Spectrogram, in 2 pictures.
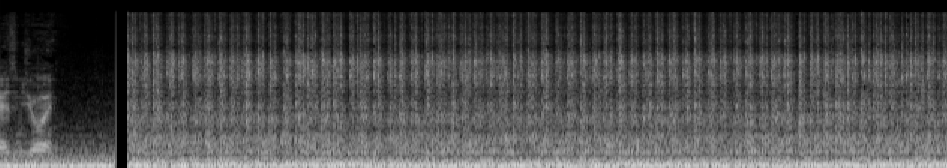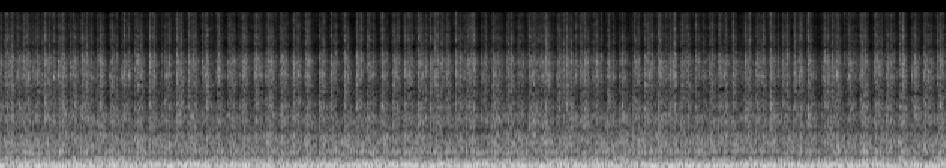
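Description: A car exhaust rumbles loudly while the engine idles.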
